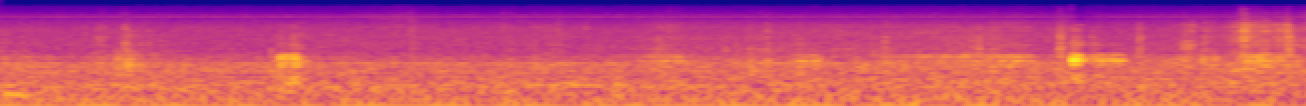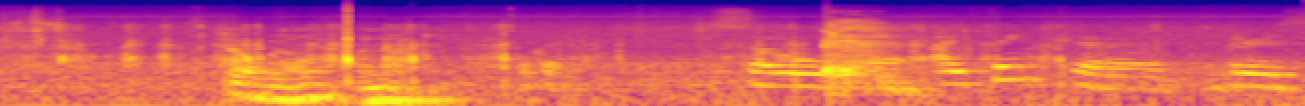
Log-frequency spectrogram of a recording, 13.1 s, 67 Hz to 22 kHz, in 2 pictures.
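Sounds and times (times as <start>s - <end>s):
murmured voice utterances: 7.6s - 8.8s.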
